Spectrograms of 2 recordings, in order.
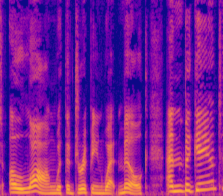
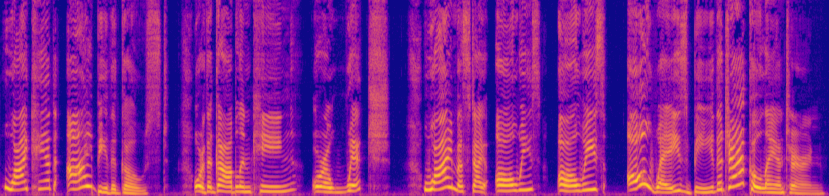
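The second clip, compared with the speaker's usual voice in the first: higher, louder cat's whiny protest; exasperated complaint; 6 semitones higher, 5 dB louder than usual. A narrator's reading. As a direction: protest it loudly, leaning hard on each repeat. Cat protests her usual part.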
